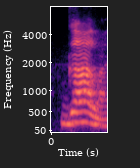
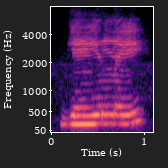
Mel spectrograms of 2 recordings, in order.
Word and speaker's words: Gala: a nickname again gala it's gala it's not gaeli it's gala a is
